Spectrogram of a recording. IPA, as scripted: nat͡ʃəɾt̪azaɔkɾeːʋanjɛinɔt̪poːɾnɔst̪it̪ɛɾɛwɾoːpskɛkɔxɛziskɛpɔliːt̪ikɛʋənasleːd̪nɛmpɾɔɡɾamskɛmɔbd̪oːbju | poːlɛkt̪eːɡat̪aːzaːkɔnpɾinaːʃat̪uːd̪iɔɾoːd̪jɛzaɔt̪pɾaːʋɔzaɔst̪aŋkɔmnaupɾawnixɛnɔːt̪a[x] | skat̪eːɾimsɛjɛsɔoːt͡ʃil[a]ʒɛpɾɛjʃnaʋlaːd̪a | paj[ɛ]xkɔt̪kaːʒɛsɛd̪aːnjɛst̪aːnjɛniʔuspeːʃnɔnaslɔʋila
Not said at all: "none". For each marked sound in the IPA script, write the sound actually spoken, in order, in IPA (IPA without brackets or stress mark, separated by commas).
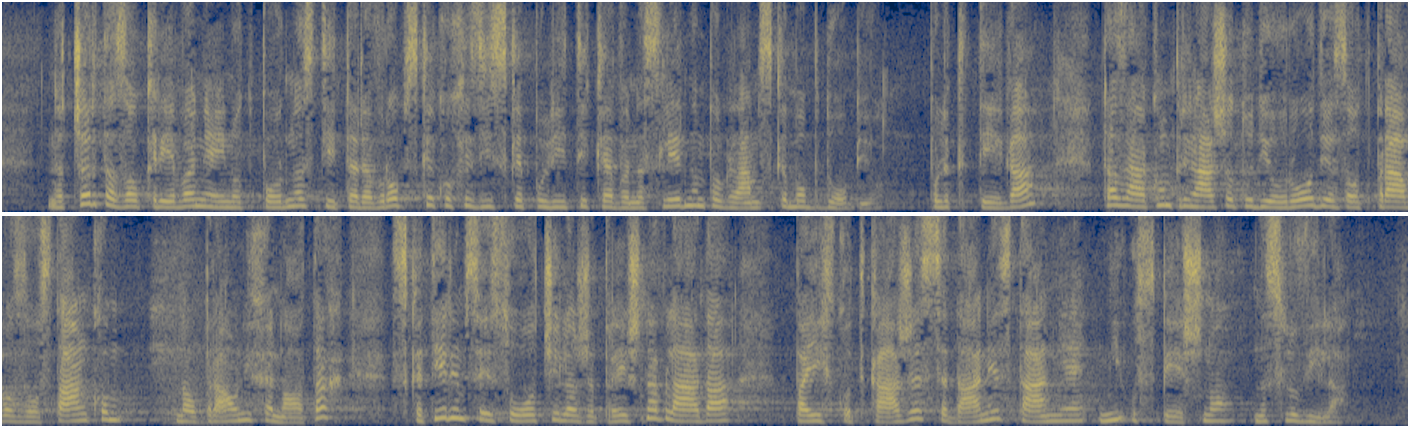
x, a, i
